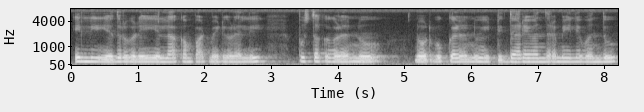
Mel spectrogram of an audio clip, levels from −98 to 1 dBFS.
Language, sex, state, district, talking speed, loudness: Kannada, female, Karnataka, Bidar, 95 wpm, -14 LUFS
